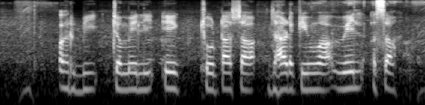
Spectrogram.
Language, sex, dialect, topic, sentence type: Marathi, male, Southern Konkan, agriculture, statement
